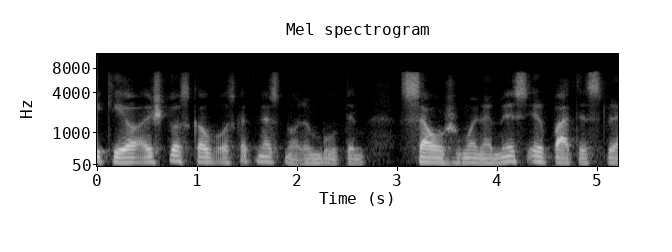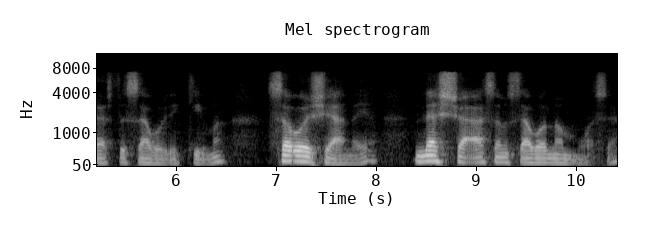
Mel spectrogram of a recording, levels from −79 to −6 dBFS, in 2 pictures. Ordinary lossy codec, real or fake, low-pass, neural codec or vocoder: AAC, 32 kbps; fake; 7.2 kHz; codec, 16 kHz, about 1 kbps, DyCAST, with the encoder's durations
